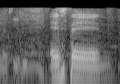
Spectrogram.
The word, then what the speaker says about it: Lives: Se llama así, Bruce Wayne Lives. – Lives. Se pronuncia Lives.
